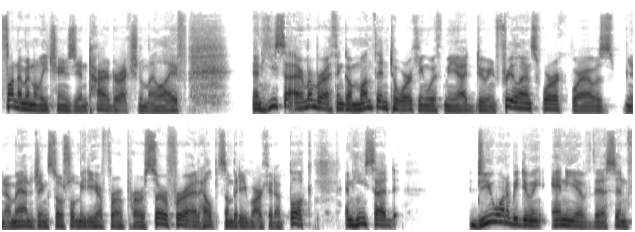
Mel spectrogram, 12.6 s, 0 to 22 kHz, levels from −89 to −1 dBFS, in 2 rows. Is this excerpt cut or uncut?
cut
